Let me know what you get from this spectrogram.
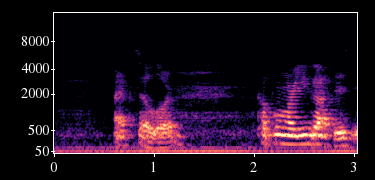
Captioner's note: exhaling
